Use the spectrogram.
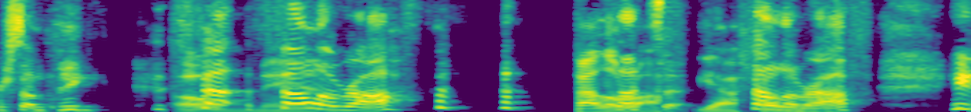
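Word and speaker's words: Fréaláf: So Of the the Meras, the yeah, Felaroff. Felaroff is how you pronounce that.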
